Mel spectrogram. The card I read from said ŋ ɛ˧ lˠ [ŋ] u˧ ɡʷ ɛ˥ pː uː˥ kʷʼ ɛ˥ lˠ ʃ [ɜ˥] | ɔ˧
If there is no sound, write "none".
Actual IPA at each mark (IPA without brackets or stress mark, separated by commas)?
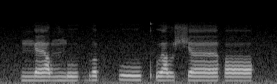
ŋ, ɜ˥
